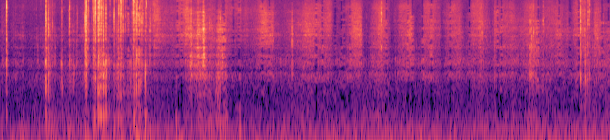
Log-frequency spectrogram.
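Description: Long acrylic nails scratch and rub the bristles of a small plastic hairbrush. Bright, crackly scraping strokes come in quick bursts during the first two seconds, then settle into a softer, steady rubbing with a few sharper scratches near the end.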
